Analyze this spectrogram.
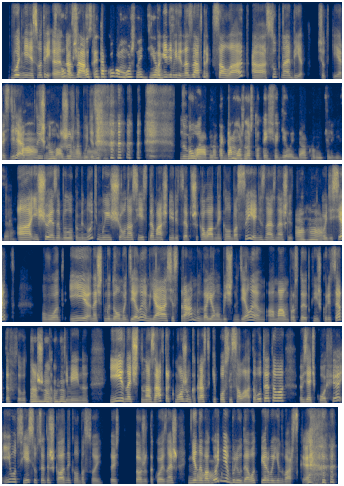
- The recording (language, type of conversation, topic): Russian, podcast, Как ваша семья отмечает Новый год и есть ли у вас особые ритуалы?
- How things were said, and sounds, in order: other background noise; chuckle; laugh; tapping; chuckle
